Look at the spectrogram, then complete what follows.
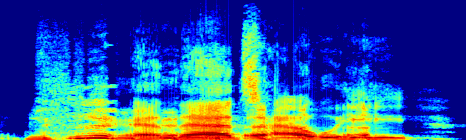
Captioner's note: laughs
